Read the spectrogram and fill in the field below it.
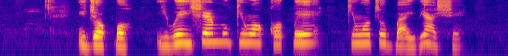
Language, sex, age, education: Yoruba, female, 15-29, tertiary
